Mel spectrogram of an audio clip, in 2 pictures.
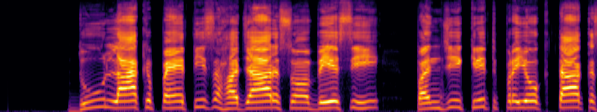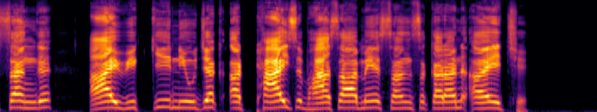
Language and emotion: Maithili, neutral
